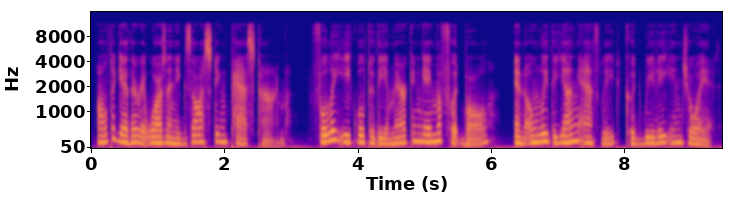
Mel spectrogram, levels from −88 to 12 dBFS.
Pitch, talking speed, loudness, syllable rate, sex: 170 Hz, 140 wpm, -16 LUFS, 4.8 syllables/s, female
